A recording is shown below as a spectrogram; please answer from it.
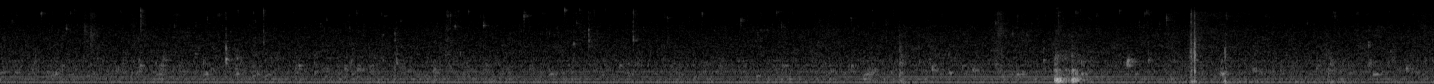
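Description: Aquarium air pump humming steadily while air-driven sponge filters bubble and drip at the water surface. A louder bump comes about ten and a half seconds in, with a couple of small knocks a second or so later.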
